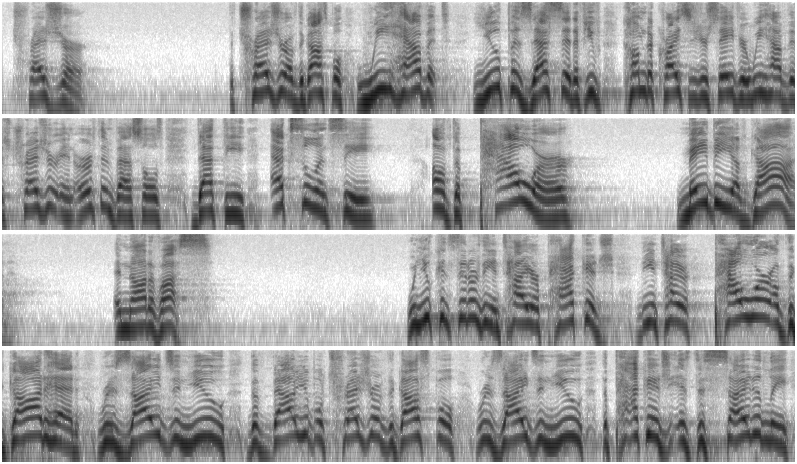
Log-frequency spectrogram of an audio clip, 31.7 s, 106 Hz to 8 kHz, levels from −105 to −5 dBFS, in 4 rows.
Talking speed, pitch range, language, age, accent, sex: 130 wpm, 180-245 Hz, English, 40-59, American, male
